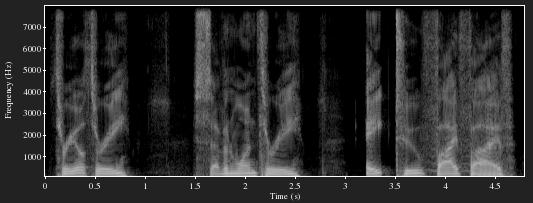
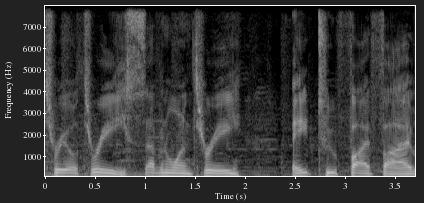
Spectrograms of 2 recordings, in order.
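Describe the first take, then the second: First: It is said at a slower pace. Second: It is said at a faster pace.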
